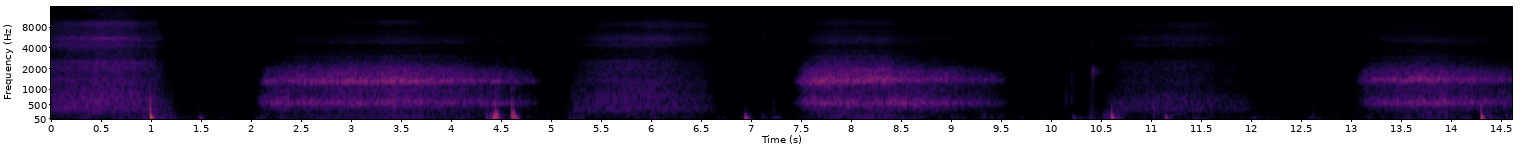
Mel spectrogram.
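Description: Deep, slow breaths drawn during a guided breathing exercise: about six long, airy breath sounds, each separated by a short pause. Longer and shorter breaths alternate, with a soft wheezing rasp, and no one speaks.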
